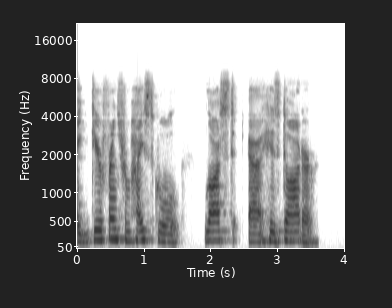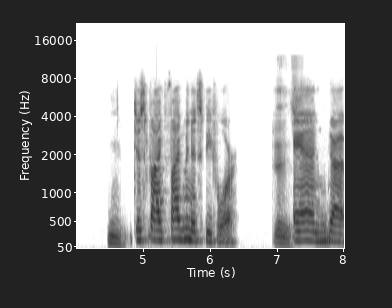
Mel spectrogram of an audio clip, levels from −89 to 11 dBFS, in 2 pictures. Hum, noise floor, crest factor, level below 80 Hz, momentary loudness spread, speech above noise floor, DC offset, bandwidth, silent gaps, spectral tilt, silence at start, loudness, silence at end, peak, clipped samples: none; -82 dBFS; 16 dB; -60 dBFS; 9 LU; 65 dB; under 0.1%; 8.4 kHz; none; -5.5 dB/octave; 0 s; -18 LUFS; 0 s; -4 dBFS; under 0.1%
